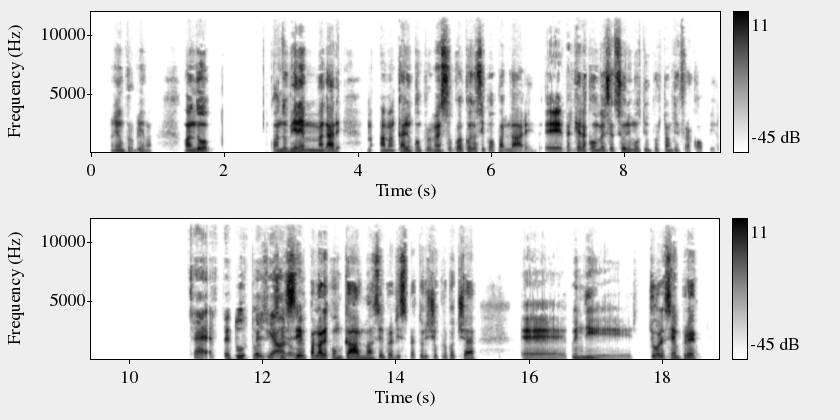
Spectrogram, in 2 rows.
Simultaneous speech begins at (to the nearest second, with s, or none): 11 s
